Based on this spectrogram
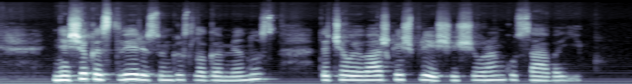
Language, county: Lithuanian, Marijampolė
